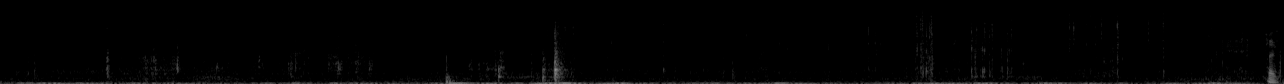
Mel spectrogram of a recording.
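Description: Black plastic sports-card pack wrapper crinkling and rustling as it is handled and opened, in irregular crackles that grow louder about halfway through and again near the end.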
